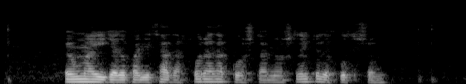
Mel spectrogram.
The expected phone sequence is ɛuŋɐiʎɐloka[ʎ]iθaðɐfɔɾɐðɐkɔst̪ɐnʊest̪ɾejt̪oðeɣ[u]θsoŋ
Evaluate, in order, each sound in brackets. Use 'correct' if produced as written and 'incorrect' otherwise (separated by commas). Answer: correct, correct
